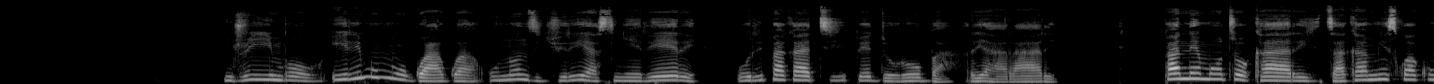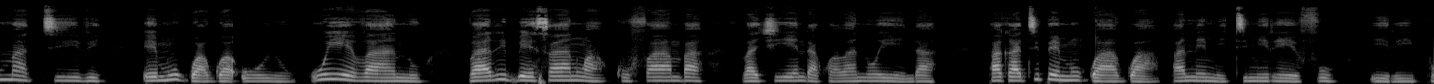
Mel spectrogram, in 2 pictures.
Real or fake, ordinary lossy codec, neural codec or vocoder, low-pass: real; MP3, 64 kbps; none; 19.8 kHz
